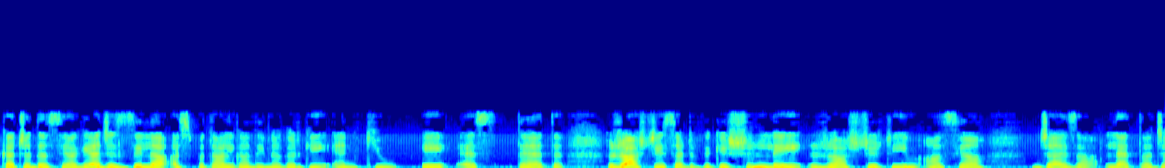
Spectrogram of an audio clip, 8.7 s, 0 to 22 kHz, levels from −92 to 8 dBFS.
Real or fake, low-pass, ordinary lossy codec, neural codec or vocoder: real; 7.2 kHz; none; none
